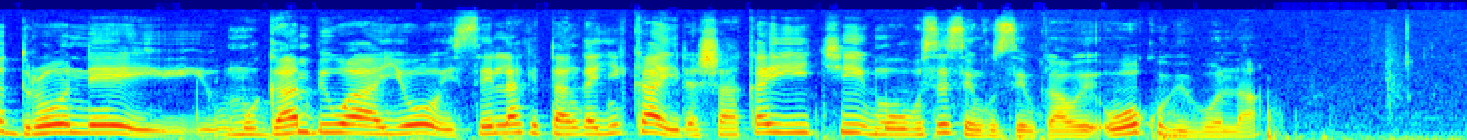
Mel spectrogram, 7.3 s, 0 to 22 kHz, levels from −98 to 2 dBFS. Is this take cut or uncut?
uncut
